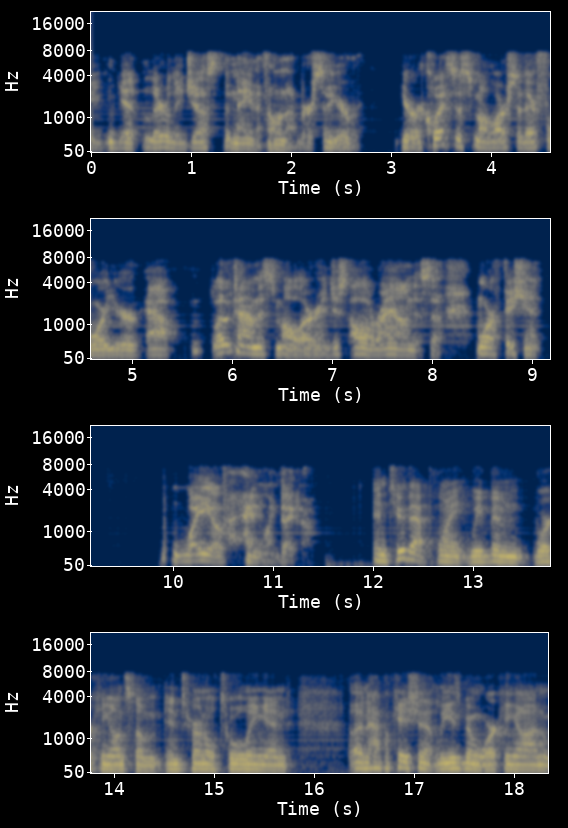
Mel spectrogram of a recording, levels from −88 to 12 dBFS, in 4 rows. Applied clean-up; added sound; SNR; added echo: neural mask model DeepFilterNet 3.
